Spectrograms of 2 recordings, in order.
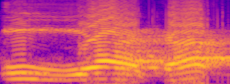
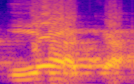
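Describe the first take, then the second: First: The y sound is doubled and held. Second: The y sound is short and single. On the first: The speaker calls it right. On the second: The speaker calls it wrong.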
